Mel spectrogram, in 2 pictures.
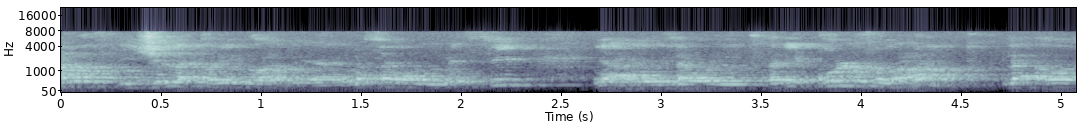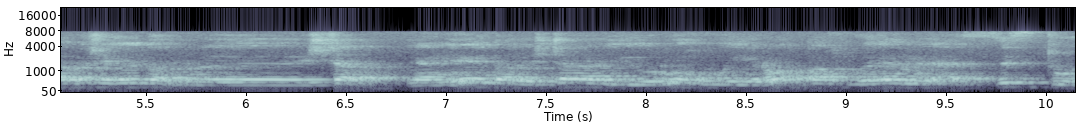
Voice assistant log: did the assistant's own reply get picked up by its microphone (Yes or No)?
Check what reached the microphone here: Yes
